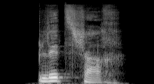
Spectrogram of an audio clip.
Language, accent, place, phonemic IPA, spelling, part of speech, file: German, Germany, Berlin, /ˈblɪt͡sˌʃax/, Blitzschach, noun, De-Blitzschach.ogg
- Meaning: blitz chess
